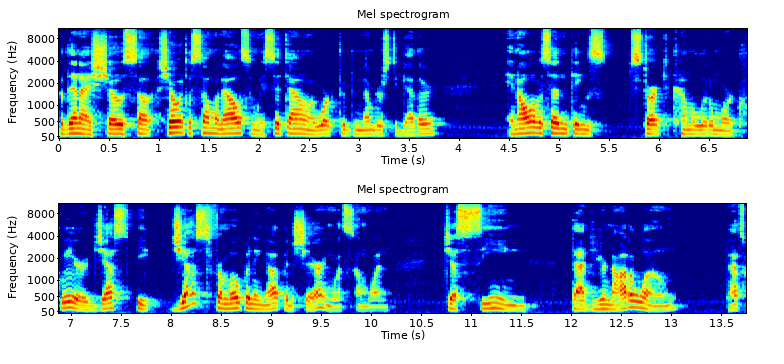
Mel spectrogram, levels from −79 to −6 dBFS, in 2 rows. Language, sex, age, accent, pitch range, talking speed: English, male, 30-49, American, 125-155 Hz, 215 wpm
